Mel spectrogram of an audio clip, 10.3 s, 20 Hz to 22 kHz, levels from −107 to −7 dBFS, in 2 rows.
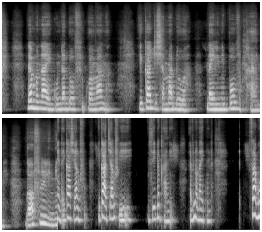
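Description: From 6.27 s, right after "povu kani ngawa fuli", and running to the end, the speech plays at double speed, a clear case of audio read two samples at a time. The reader took each pair of samples as one frame, so the playback races and the pitch jumps 12 semitones, a full octave. A spectrogram shows harmonics spread twice as wide and formants pushed upward, with syllables squeezed to half their width.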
